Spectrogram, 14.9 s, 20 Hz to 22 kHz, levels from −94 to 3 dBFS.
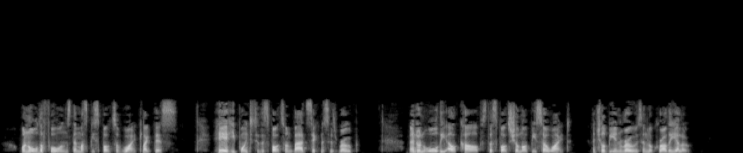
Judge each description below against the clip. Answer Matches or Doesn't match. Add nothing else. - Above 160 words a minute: Matches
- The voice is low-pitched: Doesn't match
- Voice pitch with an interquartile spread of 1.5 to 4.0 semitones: Matches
